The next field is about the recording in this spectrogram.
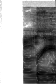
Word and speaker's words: Fravor: I was wondering if it was possibly spelled like Favre, like Brett Favre. – I keep saying it wrong. FRAVOR. – Oh, so it's like Fravor.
